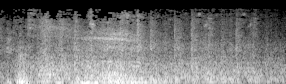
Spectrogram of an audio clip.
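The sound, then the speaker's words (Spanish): A train travels at full speed, giving a loud, continuous rumble with a steady rattling clatter from the wheels and carriages throughout. “El tren circula a toda velocidad.”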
